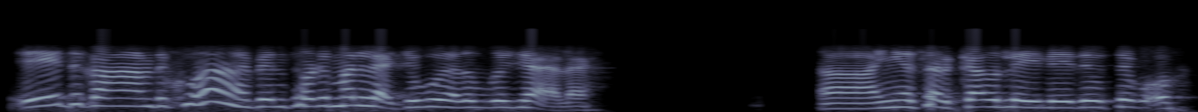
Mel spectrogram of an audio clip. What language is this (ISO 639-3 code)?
doi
